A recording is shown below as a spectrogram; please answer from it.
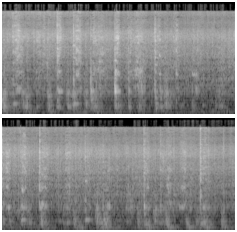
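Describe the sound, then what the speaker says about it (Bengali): A tempering of spices, grated ginger and dried red chillies fries in oil under continuous stirring, giving a steady crackling sizzle with many quick spatula scrapes and clicks close by. "দেখুন ফোড়নগুলো ভাজা ভাজা হয়ে গেছে।"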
